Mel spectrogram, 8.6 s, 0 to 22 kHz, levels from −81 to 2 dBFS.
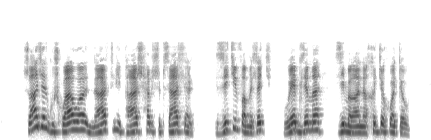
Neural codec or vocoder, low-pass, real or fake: none; 7.2 kHz; real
